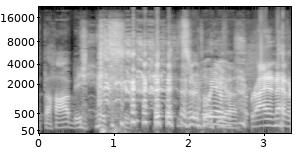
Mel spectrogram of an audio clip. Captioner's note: laughing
